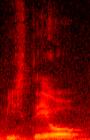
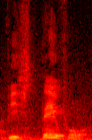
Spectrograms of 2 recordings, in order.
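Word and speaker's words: πιστεύω: Orang katakan pisteo, pisteuo, ya. Tapi dalam pronunciation Greek dalam bahasa Yunani modern itu dibaca pistevo.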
